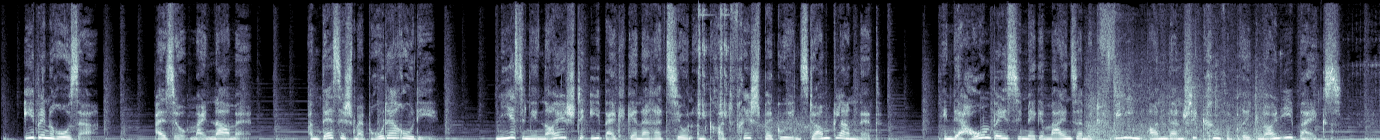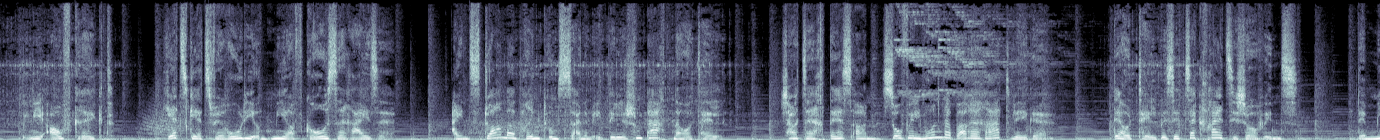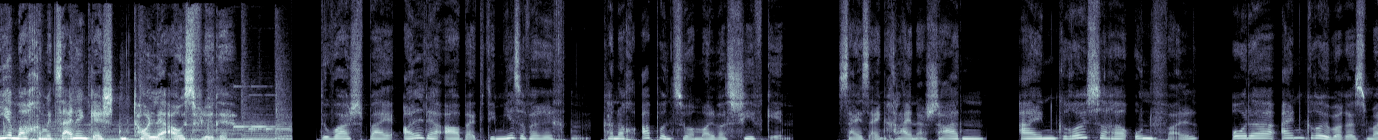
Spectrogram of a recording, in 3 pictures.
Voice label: female austrian and german tyrolean dialect compilation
